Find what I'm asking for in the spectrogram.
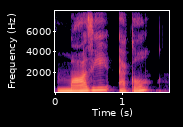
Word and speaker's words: Mazzy Eckel: Her name is Mazzy Eckel. Rhymes with freckle is what she reminded me.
